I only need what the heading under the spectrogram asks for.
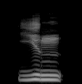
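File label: "yin1", Mandarin Chinese; HSK2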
